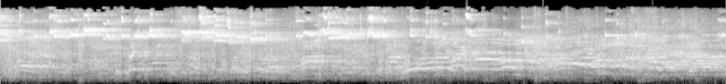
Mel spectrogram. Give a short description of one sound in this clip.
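Spectators shout and cheer nearby in an echoing hall.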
